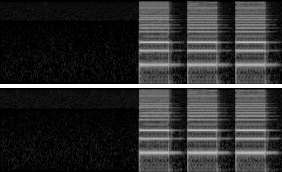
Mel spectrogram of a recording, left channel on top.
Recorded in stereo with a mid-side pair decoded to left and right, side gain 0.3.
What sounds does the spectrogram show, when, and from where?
1.4 s an alarm clock: 10° left, 1.5 m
